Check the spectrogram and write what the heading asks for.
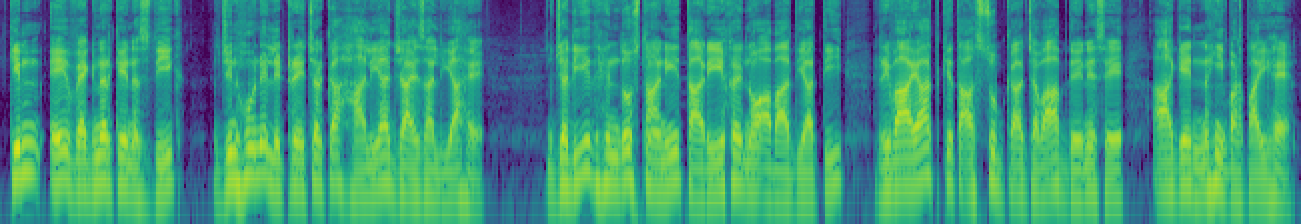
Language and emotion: Urdu, neutral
